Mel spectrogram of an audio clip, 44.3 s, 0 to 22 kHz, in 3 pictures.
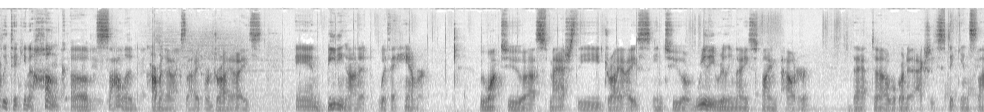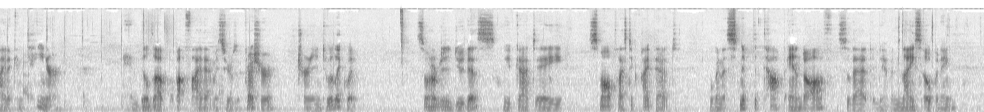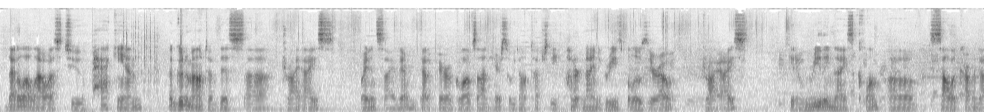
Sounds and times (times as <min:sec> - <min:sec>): Speech: 0:00.0 - 0:06.5, 0:07.2 - 0:15.8, 0:16.6 - 0:20.2, 0:20.8 - 0:44.2.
